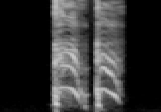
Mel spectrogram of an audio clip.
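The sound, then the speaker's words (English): Two quick coughs in a row, each a short rough burst with a slight throaty rasp, followed by silence. “I cough.”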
